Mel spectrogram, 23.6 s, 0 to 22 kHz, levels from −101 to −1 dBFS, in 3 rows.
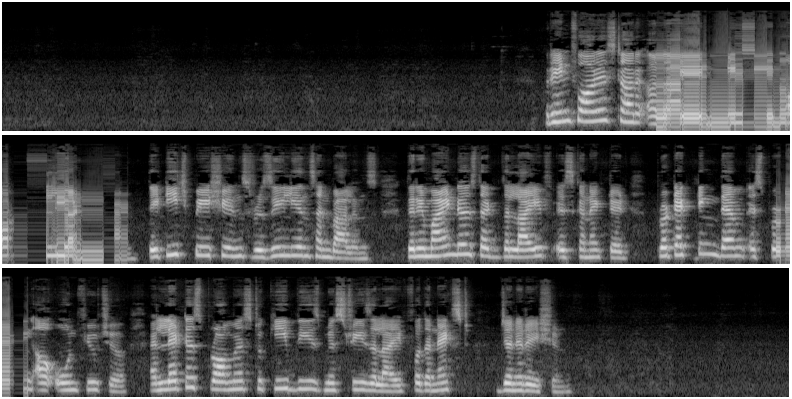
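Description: Speech with two stretches of robotic sound from repeated short buffers, at 6.56 to 9.15 s and again at 15.63 to 16.02 s, between "them is" and "our own future". In both, the voice becomes a rigid metallic buzz fixed at 133 Hz, with essentially all of the audio replaced by repeats. The likely cause is audio arriving too slowly, so the last 7.5 ms block is looped while the real signal is dropped.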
